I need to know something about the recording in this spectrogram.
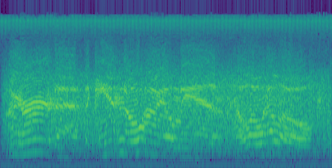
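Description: A woman's voice coming in over a CB radio receiver, thin and narrow-band with a haze of static behind it.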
